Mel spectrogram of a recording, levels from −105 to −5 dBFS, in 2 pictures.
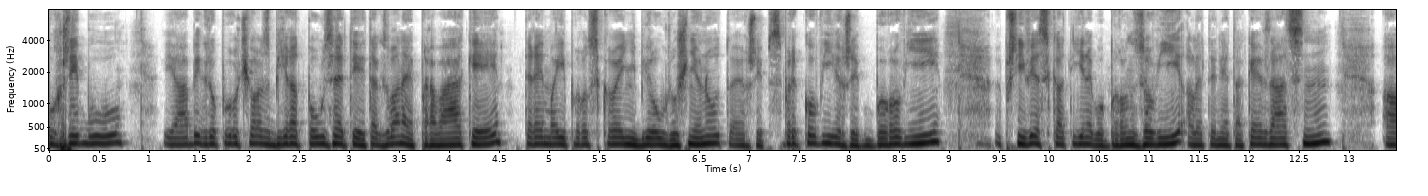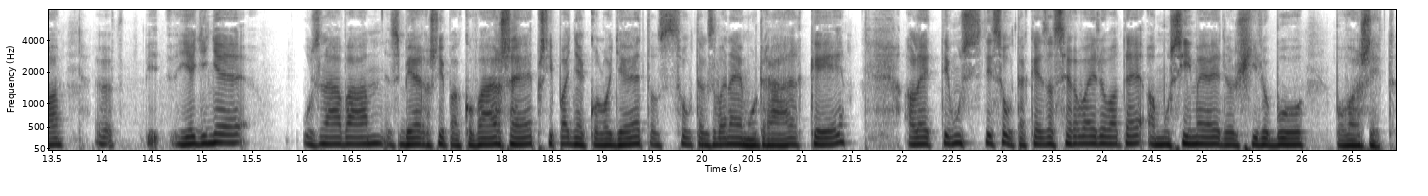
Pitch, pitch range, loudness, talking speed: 140 Hz, 130-150 Hz, -21 LUFS, 120 wpm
